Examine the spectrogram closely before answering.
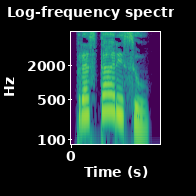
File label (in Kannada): "ಪ್ರಸ್ತರಿಸು", kannada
